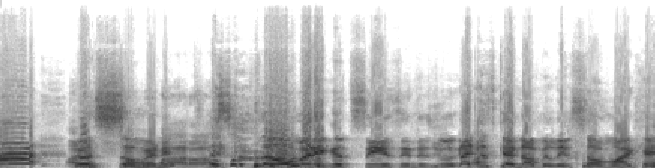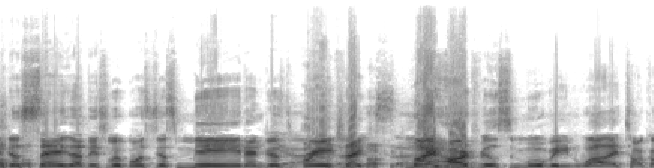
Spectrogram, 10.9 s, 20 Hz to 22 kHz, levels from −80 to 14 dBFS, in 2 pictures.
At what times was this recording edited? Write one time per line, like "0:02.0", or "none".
0:03.8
